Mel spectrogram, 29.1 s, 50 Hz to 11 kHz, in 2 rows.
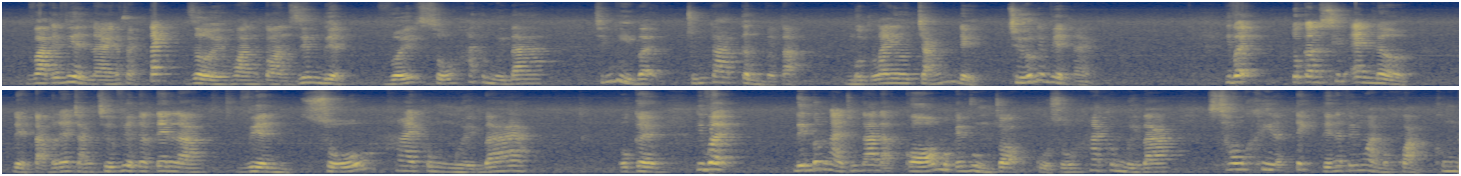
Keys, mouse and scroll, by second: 13.8 ctrl+shift+n, 17.7-18.5 typing, 20.7 Return.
